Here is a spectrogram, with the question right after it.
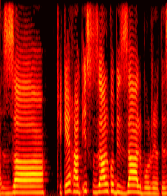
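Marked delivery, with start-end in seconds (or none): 0.0-0.8 "زا" with a hard buzzing z, held long. Shown as a demonstration. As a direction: press the z firmly in "زا". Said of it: "یہ سختی سے پڑھا جائے گا".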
